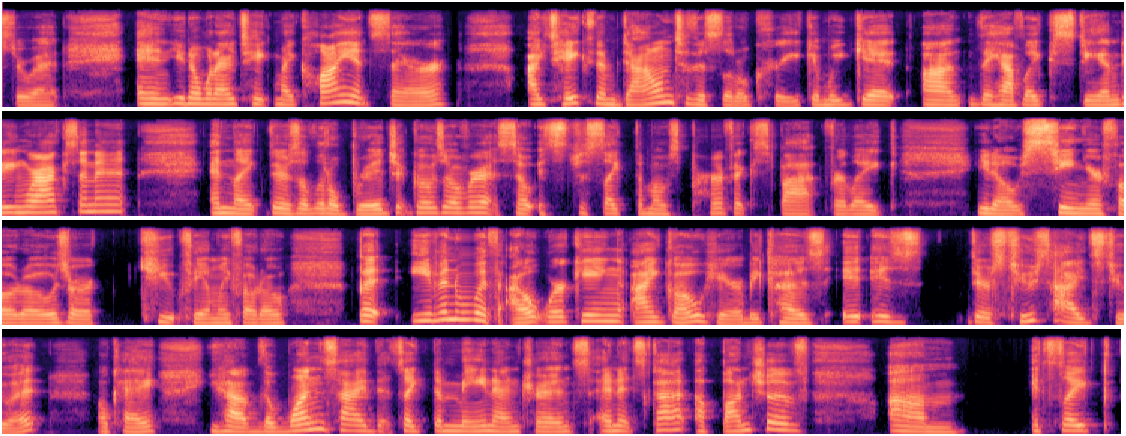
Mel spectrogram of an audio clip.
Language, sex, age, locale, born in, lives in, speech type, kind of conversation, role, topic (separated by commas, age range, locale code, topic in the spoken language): English, female, 50-54, en-US, United States, United States, conversation, unstructured, none, What is your go-to hidden gem in your hometown?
